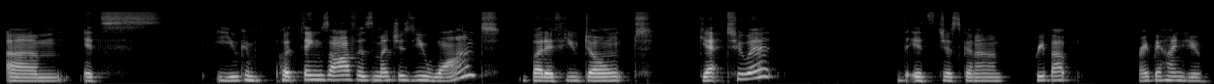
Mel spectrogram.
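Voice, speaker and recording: A woman's voice: on the low side, slow pace, a little mellow. A woman in her fifties giving an earnest, encouraging motivational talk on a group call. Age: 50s. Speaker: guest speaker.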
